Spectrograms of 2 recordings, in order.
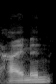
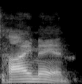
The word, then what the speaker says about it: Hyman: yelled at me because I say it Hyman, and she's like, that's not how you shouldn't say it like that. Like that's how it's spelled. That's your inability to pronunciate words. It is Hyman. Yeah. Hyman. Like Highwayman, but shorter.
